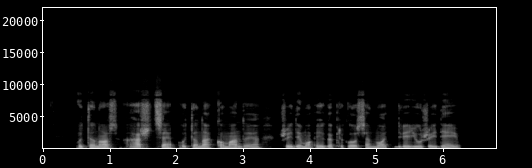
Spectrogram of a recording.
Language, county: Lithuanian, Utena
